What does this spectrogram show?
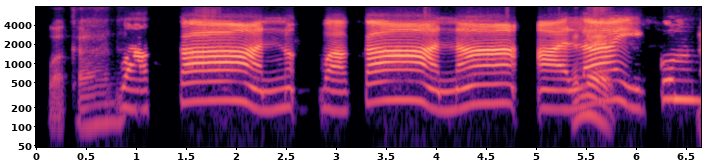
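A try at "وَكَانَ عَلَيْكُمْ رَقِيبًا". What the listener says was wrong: Hanya nggak ada pemanjangnya, jangan dipanjangin.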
